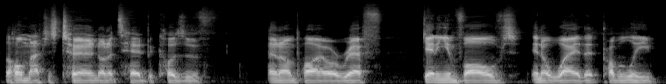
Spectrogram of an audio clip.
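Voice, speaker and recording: A man on a podcast, talking in a measured, reflective way and often hedging with "I think". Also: deep voice, monotone, fairly bright tone, smooth. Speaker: podcast co-host. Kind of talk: casual chat.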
